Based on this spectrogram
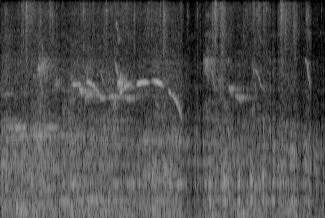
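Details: A local white-breasted white-eye from Baubau, Buton, Sulawesi, recorded for luring wild white-eyes, gives thin, high whistled phrases, some sliding downward, over steady background hiss and rustle.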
